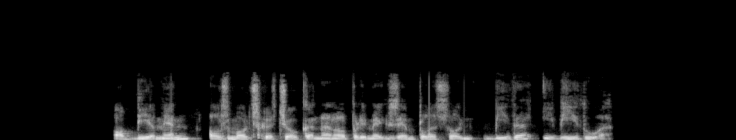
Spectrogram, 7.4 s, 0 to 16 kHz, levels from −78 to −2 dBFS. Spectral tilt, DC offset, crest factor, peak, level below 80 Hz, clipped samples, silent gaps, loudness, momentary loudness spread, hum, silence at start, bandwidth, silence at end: -6 dB/octave; under 0.1%; 18 dB; -2 dBFS; -56 dBFS; under 0.1%; 2.03-2.08 s; -18 LUFS; 6 LU; none; 1.15 s; 7.8 kHz; 1.25 s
